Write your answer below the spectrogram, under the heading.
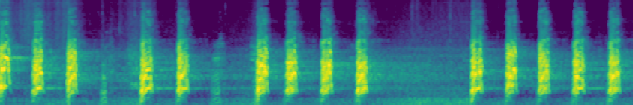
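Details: Tara the Border Collie, training for search and rescue, barks in quick clusters separated by a short lull, while a handler calls out praise and questions in Croatian.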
